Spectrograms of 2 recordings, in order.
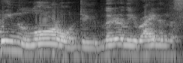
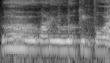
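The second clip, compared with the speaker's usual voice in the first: louder, higher, intense demand; intense Oliver; 6 semitones higher, 5 dB louder than usual. Retold or imitated. Reviewer acting out Oliver's interrogation, intense. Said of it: "he was so intense".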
